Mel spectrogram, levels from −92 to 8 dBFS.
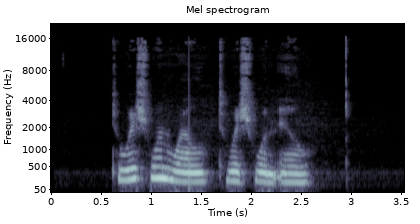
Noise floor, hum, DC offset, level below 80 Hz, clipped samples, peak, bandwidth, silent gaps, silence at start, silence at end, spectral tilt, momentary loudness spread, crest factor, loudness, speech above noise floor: -75 dBFS; none; under 0.1%; -60 dBFS; under 0.1%; -10 dBFS; 16.5 kHz; none; 0.6 s; 0.95 s; -5.5 dB/octave; 9 LU; 14 dB; -23 LUFS; 54 dB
